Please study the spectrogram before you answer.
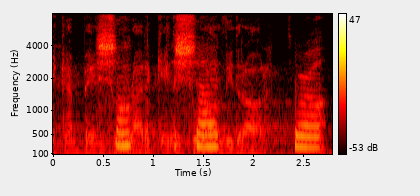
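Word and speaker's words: Xak Tural: Our brother was in Shaktural leading the Landsguard on a campaign to Shock- eradicate the shock- Tural Vidral. Tural. Oh, that's how you pronounce it. I've been saying Zach Tural.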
